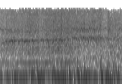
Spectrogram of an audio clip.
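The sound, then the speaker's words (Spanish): A taxi's rear wheels skid in a thriller chase scene inside a hangar, a sustained tire screech with steady squealing tones over a rumbling car engine, loud and unbroken for the whole stretch. “Comienzan a patinar las ruedas traseras del taxi.”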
